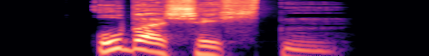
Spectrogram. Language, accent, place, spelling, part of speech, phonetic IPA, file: German, Germany, Berlin, Oberschichten, noun, [ˈoːbɐˌʃɪçtn̩], De-Oberschichten.ogg
- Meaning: plural of Oberschicht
